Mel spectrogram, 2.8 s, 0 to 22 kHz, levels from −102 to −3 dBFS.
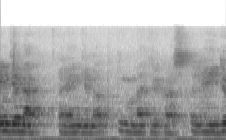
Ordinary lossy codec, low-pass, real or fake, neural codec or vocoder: MP3, 96 kbps; 10.8 kHz; real; none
